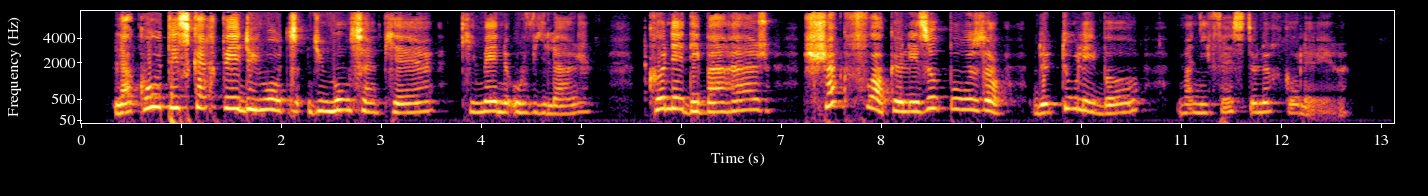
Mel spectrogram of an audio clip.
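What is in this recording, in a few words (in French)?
R phrase, French Dijon, female; [ʁ]; France : Dijon; II. Le système consonantique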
